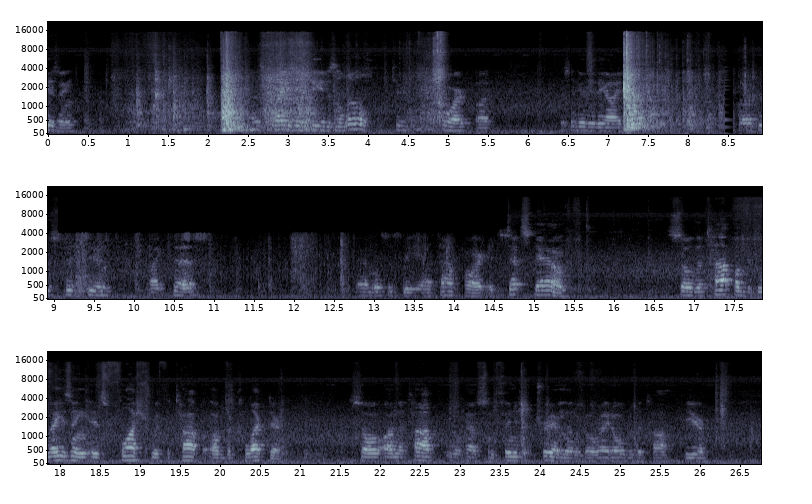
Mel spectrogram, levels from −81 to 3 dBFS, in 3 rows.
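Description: At 6.53 s a block of digital silence cuts in for about 11.6 ms, which fits one unfilled 512-sample buffer. The sound drops straight to silence and back, giving a sharp tick. The waveform shows a flat line with hard edges, and the spectrogram shows a thin blank column framed by broadband click streaks.

From 8.46 to 8.63 s the audio hangs as a 160 ms call audio freeze. The last sound is stretched into a fading buzz or hiss before playback resumes where it stopped, so nothing is lost but a delay is added. The likely cause is delayed packets draining the jitter buffer. On a spectrogram this appears as smeared, repeating horizontal bands with no new detail.

Right after, short concealed packet loss hits at 8.66–8.68 s and 8.71–8.73 s. Each hole of about 10 ms is patched by extrapolating the preceding sound, heard as a quick smear or wobble. The spectrogram shows brief blurred patches where fine structure briefly dissolves.

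A call bitrate drop runs from 9.05 to 16.45 s. The encoder falls from 96 to 11 kbps and stays at the bottom for roughly 5.2 s. It codes coarsely and removes content above 4 kHz, where 20 kHz was present before, so the sound turns muffled and watery. The spectrogram shows a flat ceiling at 4 kHz.

Within that stretch, a jitter buffer speed-up from 12.35 to 14.26 s trims short pitch-period slices to work off excess delay, about a tenth of a second in total. Playback runs about 6% fast at unchanged pitch and sounds slightly hurried. The waveform shows compressed periodicity with tiny splice points.

At 24.86 s a second block of digital silence, about 8.7 ms long, produces another abrupt tick. It appears as a flat gap in the waveform and a narrow vertical notch on the spectrogram.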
